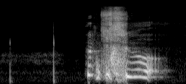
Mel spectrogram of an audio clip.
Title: Sneezing Challenge Part-2🤧🤧|| Most Viral Challenge|| #sneeze #dailyvlog #sneezing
